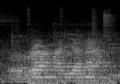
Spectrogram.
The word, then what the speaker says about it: Ramayana: Một là Ramayana và thứ hai là Mahabharata. Chúng ta nên phát âm cho nó chuẩn ở chỗ này.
